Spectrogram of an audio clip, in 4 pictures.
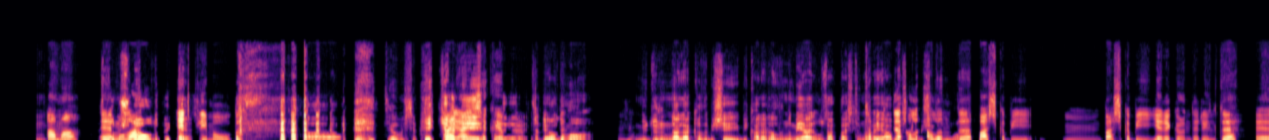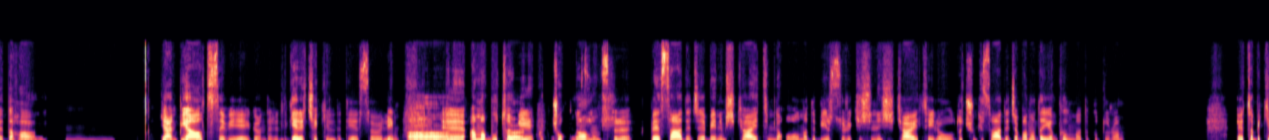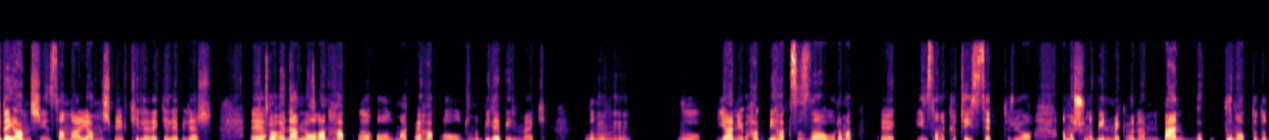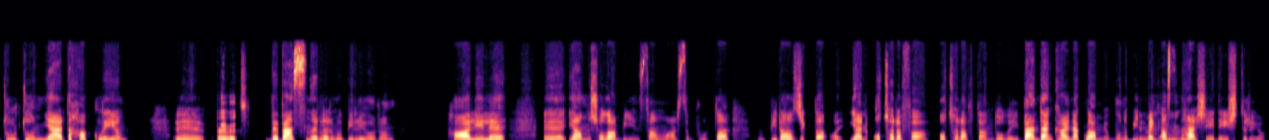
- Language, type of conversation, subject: Turkish, podcast, Kötü bir patronla başa çıkmanın en etkili yolları nelerdir?
- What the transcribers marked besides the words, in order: other background noise; tapping; laugh; unintelligible speech; other noise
